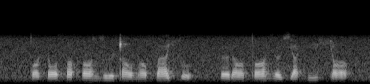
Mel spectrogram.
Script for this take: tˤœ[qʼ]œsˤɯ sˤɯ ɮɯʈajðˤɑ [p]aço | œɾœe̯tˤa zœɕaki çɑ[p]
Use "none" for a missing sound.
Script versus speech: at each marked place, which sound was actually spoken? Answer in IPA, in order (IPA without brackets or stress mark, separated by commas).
k, p, none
